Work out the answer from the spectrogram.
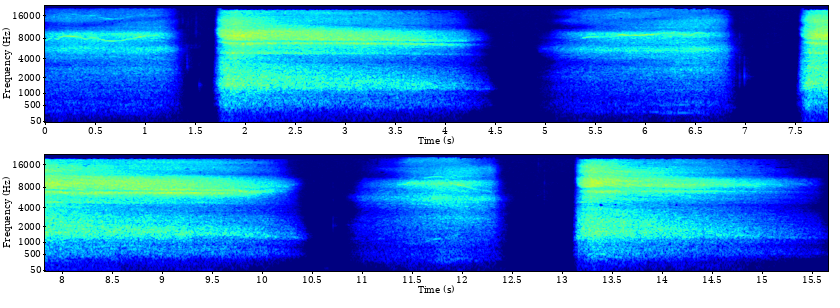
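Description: Slow, audible breaths during a relaxation exercise: six long, airy rushes of one to three seconds each, separated by short silences, loud and breathy with no talking.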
